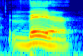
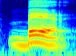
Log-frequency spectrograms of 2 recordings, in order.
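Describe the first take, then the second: First: The syllable starts with a V sound. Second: The syllable starts with a B sound. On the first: The speaker calls it wrong. "and not ver" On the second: The speaker calls it right. "we have the V or the bass sound"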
